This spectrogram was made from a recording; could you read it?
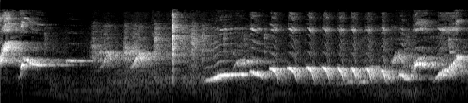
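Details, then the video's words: A white-rumped shama with blorok white-patched plumage sings: rising whistles, then a fast rattling trill of repeated notes, ending in a bright upward sweep. "Aksi Murai Batu Blorok Suara Mantap"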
